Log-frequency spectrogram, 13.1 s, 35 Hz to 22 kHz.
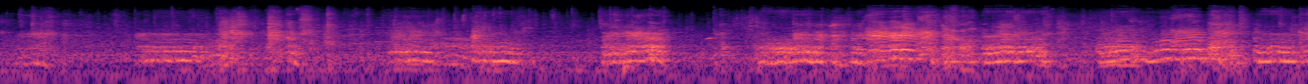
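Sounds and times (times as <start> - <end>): dogs growling: 0.0 - 13.0.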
